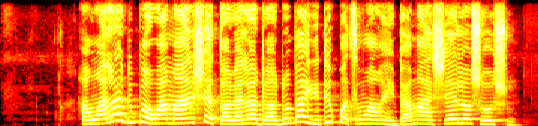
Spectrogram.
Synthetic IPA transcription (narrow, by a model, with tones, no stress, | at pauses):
a˨w̃ɔ̃˧a˧la˦dũ˨˦ɡ͡bo˦o˨wa˦mãː˦˧n̩˦ʃe˦˨tɔ˧˦ɾɛ˧lɔ˦dɔ˧ɔ˧dũ˦ba˦˨ji˨˦di˦k͡po˦˨ti˨˦w̃ɔ̃˦˧i˦˨ba˨˦mãː˦˧˦ʃe˦lo˦ʃo˧ʃũ˨˦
